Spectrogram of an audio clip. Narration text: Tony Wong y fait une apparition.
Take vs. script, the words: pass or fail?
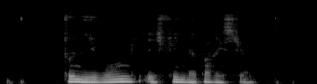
pass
